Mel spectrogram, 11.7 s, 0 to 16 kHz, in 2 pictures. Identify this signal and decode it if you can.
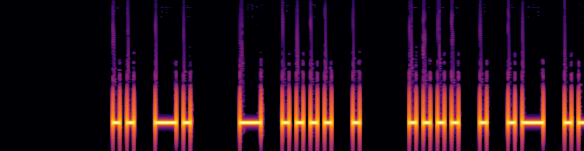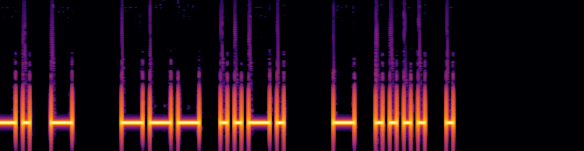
Morse code, heard as a keyed tone, about 17 wpm, 700 Hz. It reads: IN THE HEART OF THE
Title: Sets of 5 Words 17wpm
